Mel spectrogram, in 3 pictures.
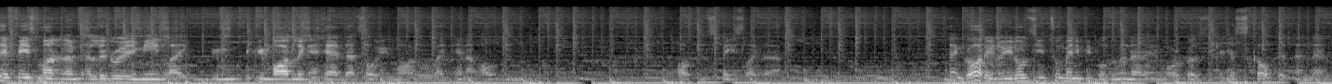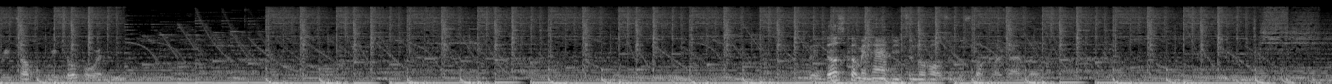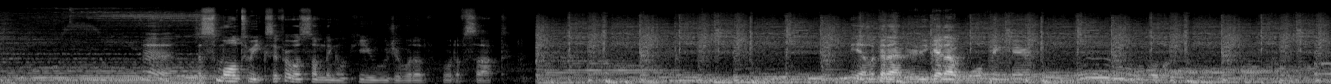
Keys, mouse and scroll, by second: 0.5 click, 3.7-4.5 scroll down 2, 4.1-5.6 shift+middle drag, 5.9 middle click, 6.2 middle click, 6.7 shift+middle click, 7.8 middle click, 9.0 scroll up 1, 9.5-10.1 scroll down 2, 10.1 scroll up 1, 11.1-12.2 drag, 12.6-13.9 shift+middle drag, 14.6-16.0 drag, 16.0 shift+middle click, 17.3 click, 18.8 click, 20.9 click, 21.5-23.6 drag, 23.6-25.1 shift+middle drag, 26.5-27.5 drag, 28.0-28.4 scroll down 1, 28.6-30.6 shift+middle drag, 30.9 middle click, 31.5 shift+middle click, 32.0-32.6 scroll down 3, 32.8 shift+middle click, 33.2 Tab, 33.8-35.3 shift+middle drag, 36.4 shift+middle click, 37.7 shift+middle click, 38.2 scroll up 1, 38.8 scroll up 1, 39.2 Tab, 39.8 scroll up 1.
